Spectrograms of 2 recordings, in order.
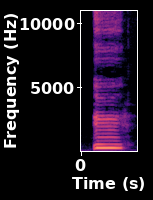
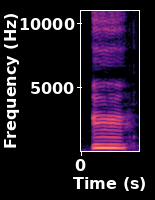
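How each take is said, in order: Both takes have the same delivery.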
